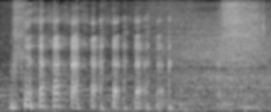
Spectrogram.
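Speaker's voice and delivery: long amused laugh. Real, not acted. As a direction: laugh it out in a long trailing run. Amused reaction to the game.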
